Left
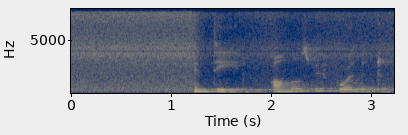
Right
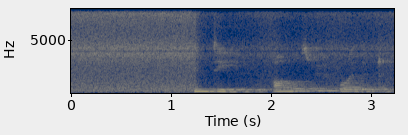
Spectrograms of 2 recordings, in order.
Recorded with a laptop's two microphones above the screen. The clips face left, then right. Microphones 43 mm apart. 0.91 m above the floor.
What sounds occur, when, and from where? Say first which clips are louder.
1.2 s a woman speaking: left 6 dB; 45° left (ahead or behind), 1.5 m; by 3.1 s 50° left (ahead or behind), 2.5 m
